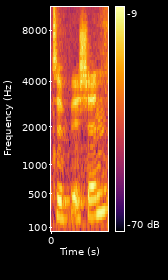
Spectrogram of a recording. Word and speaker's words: DVSN: Music-wise, I've been obsessed with this artist called Division, and they're actually a duo, but their name is spelled out as DVSN. They have some really, really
